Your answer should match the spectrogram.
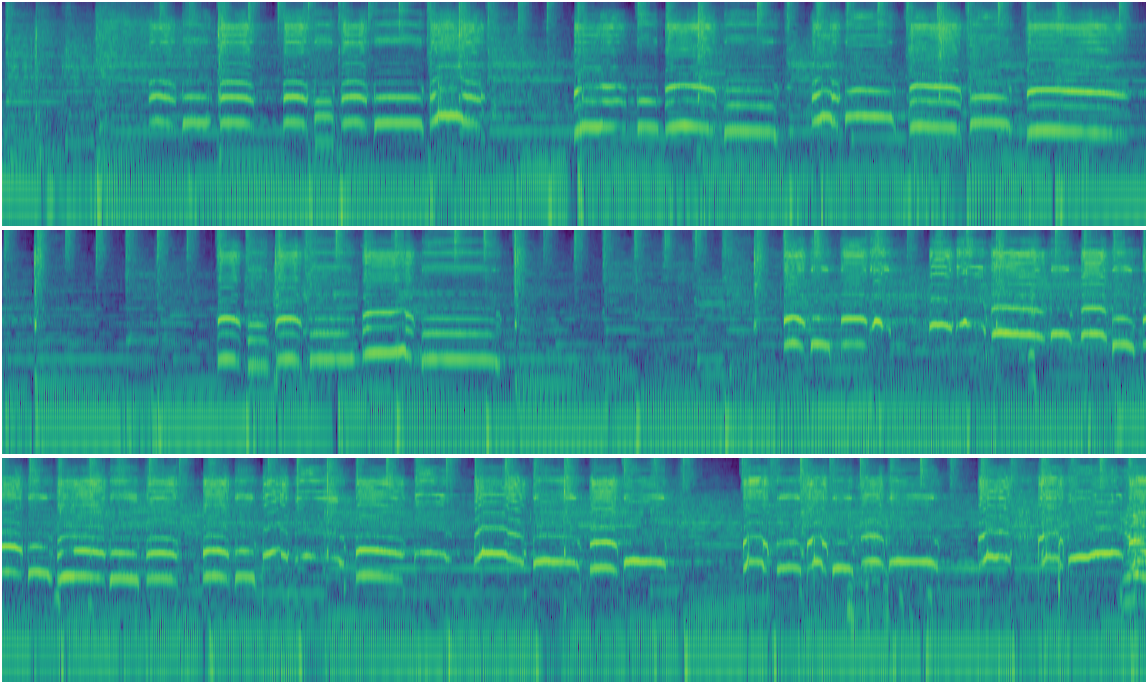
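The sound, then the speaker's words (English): A rubber chicken squeaks and squawks into a microphone, karaoke-style, in loud, repeated bursts with bending, wavering pitch, playing over a steady musical backing for the whole stretch, with no talking. “It's you know those rubber chickens? Yes. Well, it's like a rubber chicken at a karaoke night.”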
